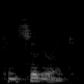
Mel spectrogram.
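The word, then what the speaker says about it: Considerant: for you c-o-n-s-i-d-e-r-a-n-t when i see french words i have a tendency to pronounce them in french victor considerate were the source of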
